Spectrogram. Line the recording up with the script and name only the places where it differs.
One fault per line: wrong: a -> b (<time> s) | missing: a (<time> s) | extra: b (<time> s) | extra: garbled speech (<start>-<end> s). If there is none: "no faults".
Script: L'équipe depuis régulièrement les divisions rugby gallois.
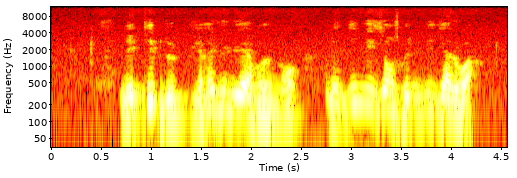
no faults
